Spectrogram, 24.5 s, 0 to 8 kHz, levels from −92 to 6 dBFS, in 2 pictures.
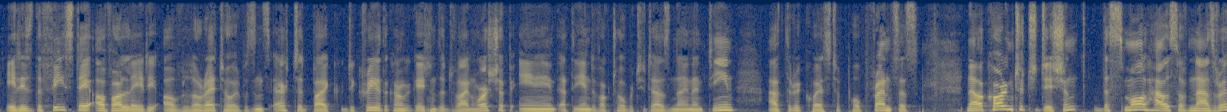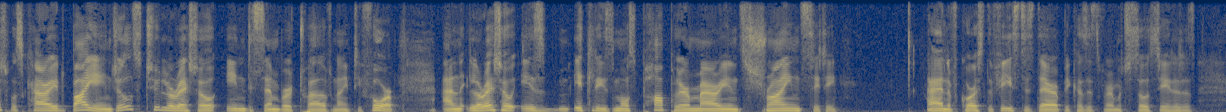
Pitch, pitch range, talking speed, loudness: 125 Hz, 115-145 Hz, 185 wpm, -20 LUFS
